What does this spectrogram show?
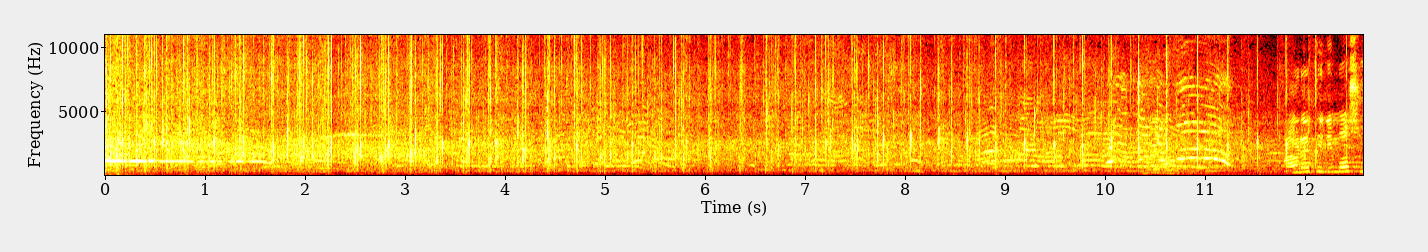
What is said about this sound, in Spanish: Hacémosles un gran aplauso.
